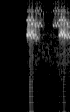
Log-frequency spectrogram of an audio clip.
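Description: Two short bursts of high, shrill cricket chirping, one after the other with a brief gap, heard alone against silence with no voices.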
